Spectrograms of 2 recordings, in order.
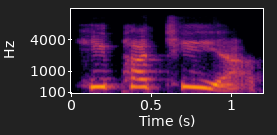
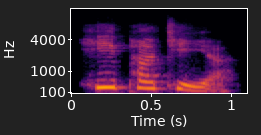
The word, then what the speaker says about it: Hypatia: Hypatia is one you probably have heard of, and it's pronounced Hypatia because she was Greek. The Americans mispronounce it, but it's properly pronounced Hypatia.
